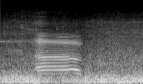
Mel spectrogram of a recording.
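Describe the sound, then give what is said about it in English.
Steady engine rumble fills the air, with a brief rising mechanical whine from a passing motorcycle standing out for a moment, loud, like a group of motorcycles rolling by outdoors. “I'm sorry, wait for the motorcycles.”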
